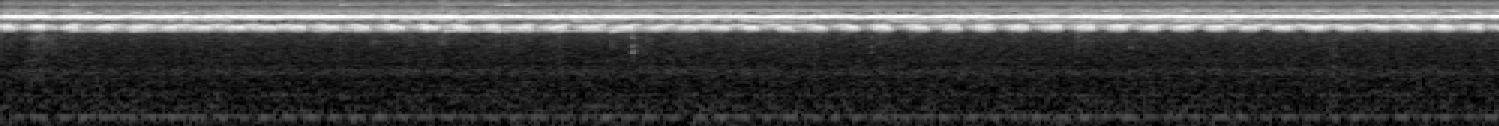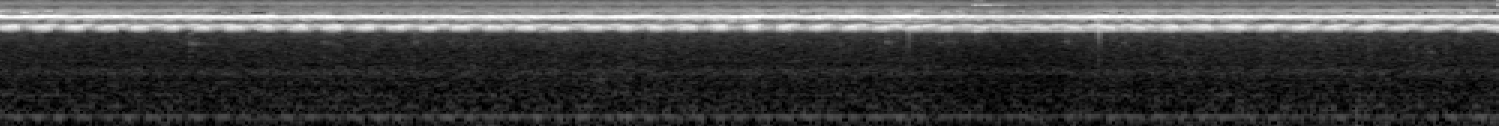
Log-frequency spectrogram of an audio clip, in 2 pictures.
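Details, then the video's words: Dense high insect chorus, rapid pulsed chirping running unbroken, with occasional thin ringing tones of wind chimes and a few soft low bumps. "風鈴の音と虫の声 - wind chimes and chirping insects"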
